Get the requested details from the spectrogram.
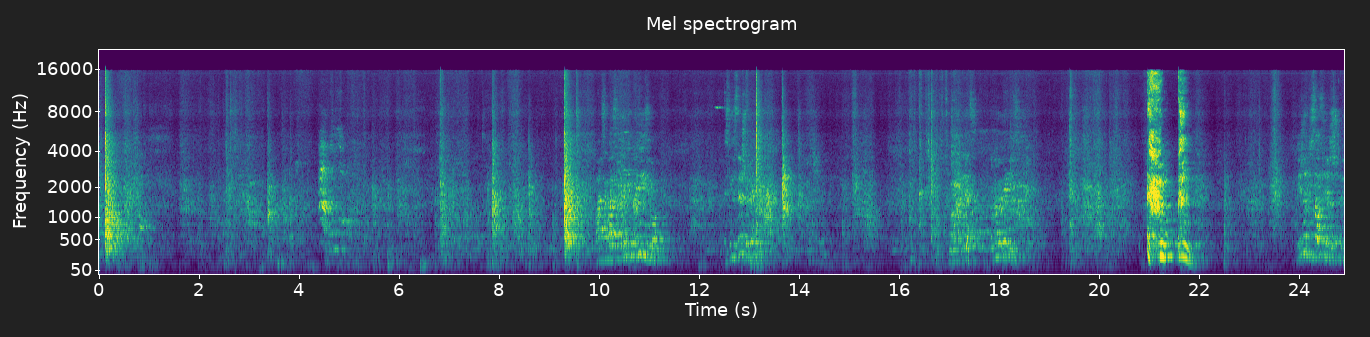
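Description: Gloved punches land with dull slaps.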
